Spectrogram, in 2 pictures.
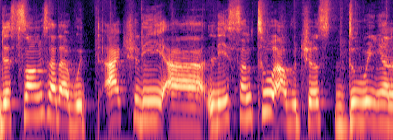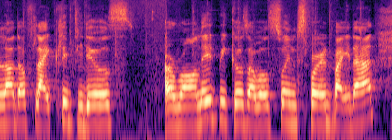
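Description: A woman with a French accent at a moderate pace, hardly any pauses, very even loudness and fairly even intonation. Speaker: YouTuber and stylist. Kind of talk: casual vlog. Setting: home video. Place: home room. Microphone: lapel.

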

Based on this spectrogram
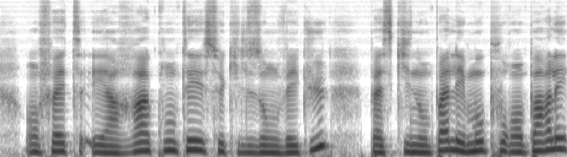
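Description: On a very clean recording with a silent background, a woman with a fairly low pitch speaks at a fairly quick pace with fairly even intonation. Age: 20s. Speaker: children's rights activist. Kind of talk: conversational interview. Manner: hesitant, many fillers.

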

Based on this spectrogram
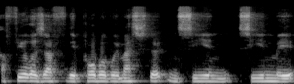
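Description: A man with a Glaswegian accent, fairly high-pitched and fairly quick, in a monotone, flat delivery against a quiet background. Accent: Glaswegian Scottish. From Scotland, East End of Glasgow; Scotland. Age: 40s. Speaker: football referee; guest. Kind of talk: interview. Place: home room.

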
